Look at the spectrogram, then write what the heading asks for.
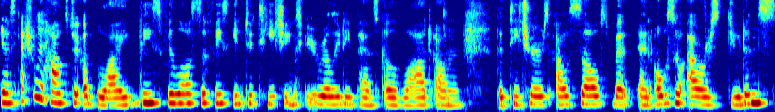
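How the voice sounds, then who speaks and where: Woman with a Vietnamese accent, fairly high pitch, dark, mellow tone, fairly quick pace, fairly even intonation and hardly any pauses. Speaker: English teacher. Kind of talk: interview. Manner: halting.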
